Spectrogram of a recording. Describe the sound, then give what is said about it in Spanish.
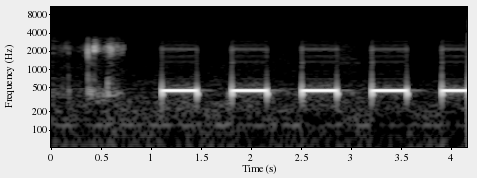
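A telephone tone follows a hung-up call: after a short burst of clatter, five loud, steady beeps at one mid pitch repeat at an even pace with short silences between. “Te tenemos que colgar, tenemos que pasar a otra llamada.”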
